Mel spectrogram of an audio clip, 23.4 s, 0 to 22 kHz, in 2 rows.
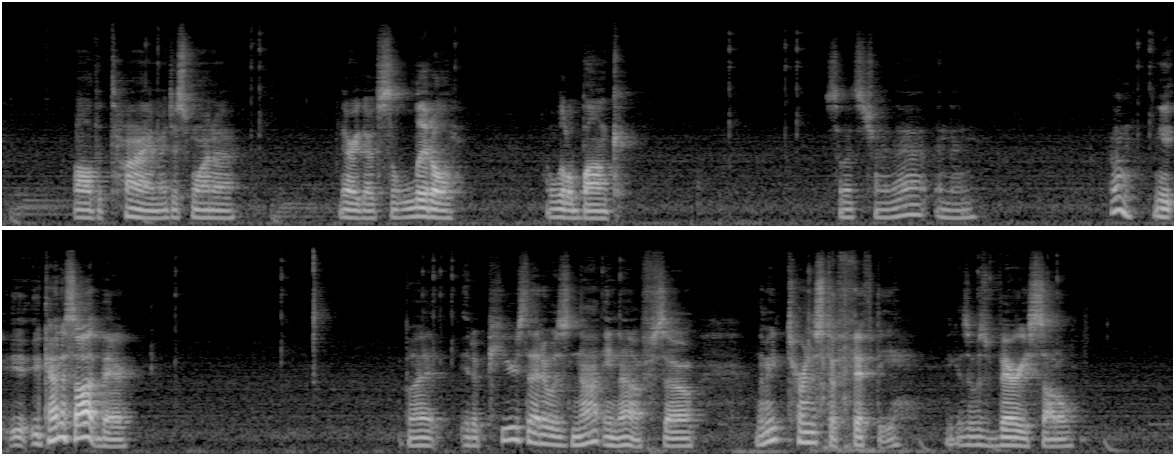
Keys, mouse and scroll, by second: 1.4 right click, 2.4 click, 4.5-7.2 drag, 7.8 click, 11.3 click, 13.3-14.4 drag, 15.9 click, 17.6 click, 21.4 click, 22.1 click, 23.2 scroll up 1.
